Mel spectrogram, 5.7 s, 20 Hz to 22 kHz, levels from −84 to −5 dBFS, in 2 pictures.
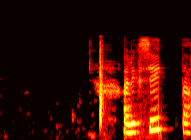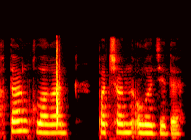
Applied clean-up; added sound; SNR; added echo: none; Clapping; 5 dB; none.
